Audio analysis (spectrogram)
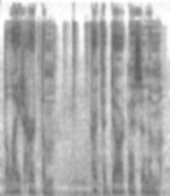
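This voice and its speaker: A man playing a brooding writer who reads his dark horror manuscript aloud in a grave, deliberate way. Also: lowish voice, over music, close to an everyday voice. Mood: grave, ominous. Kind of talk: scripted literary horror narration.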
